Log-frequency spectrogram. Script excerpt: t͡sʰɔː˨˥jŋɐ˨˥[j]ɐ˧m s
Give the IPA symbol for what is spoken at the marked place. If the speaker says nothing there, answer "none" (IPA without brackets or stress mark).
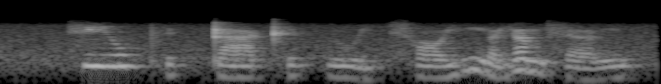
j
